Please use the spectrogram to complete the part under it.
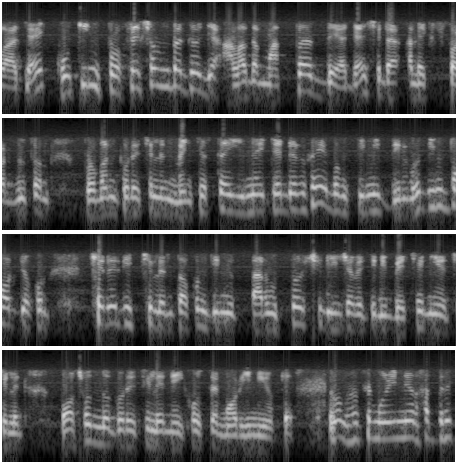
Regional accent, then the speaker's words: Bangladesh; বললাম তোমার সাথে একটা ছবি কি উঠাতে পারো, আমরা বাংলাদেশি জার্নালিস্ট

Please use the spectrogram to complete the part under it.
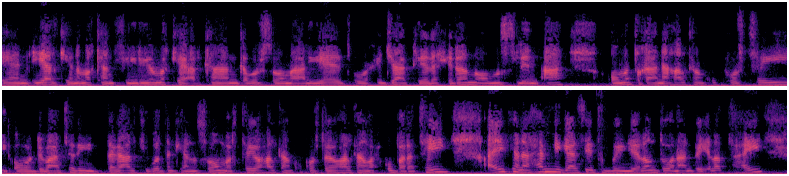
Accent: United States; Annaka Maraykan baan deganahay, Maraykan baan joognay 23 sano, halkan baan wax ku bartay, halkan baan ku koray

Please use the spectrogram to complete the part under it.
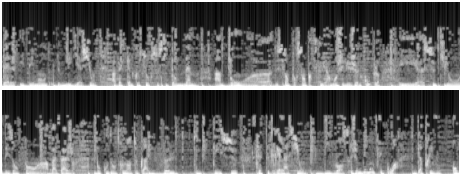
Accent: United States; L'effet est bien réel, même ici, chez nous aux États-Unis et partout.

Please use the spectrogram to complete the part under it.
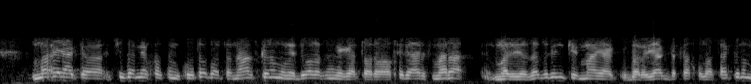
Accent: Afghanistan; با برادر همین ما افغان هستیم

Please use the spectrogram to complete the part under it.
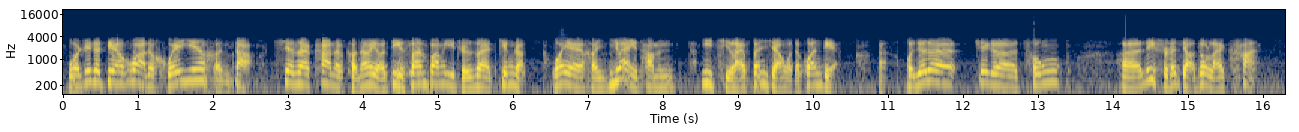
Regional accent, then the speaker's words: China; 虽然我们中国人没有从这场悲剧中受益

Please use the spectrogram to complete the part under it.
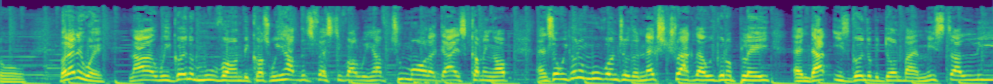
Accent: Sierra Leone; I come from Sierra Leone in West Africa. Oh. You know, we speak Creole

